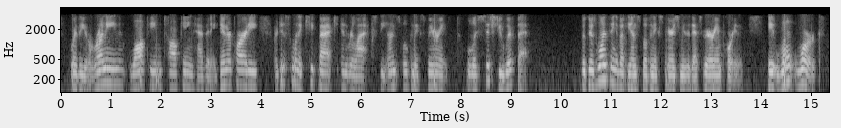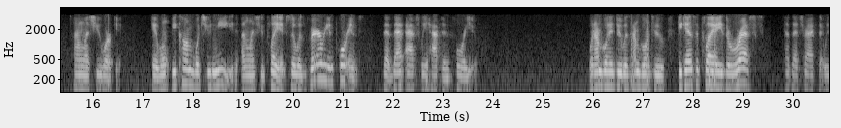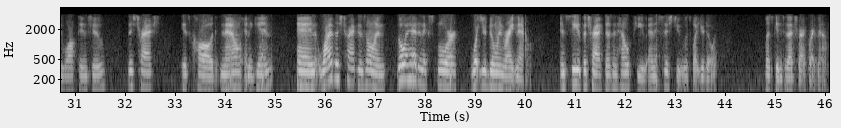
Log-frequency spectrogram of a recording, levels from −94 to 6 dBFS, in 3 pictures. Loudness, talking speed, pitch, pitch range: -24 LUFS, 170 wpm, 135 Hz, 120-150 Hz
